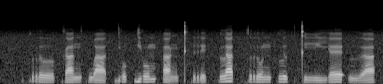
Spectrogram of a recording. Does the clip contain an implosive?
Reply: no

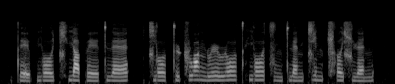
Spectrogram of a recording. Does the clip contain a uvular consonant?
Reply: no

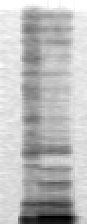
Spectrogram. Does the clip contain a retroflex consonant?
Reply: no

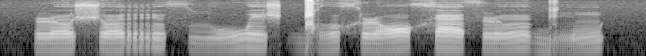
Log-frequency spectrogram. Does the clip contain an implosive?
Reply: no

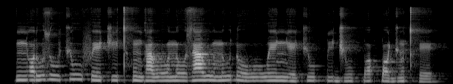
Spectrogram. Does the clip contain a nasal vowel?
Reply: yes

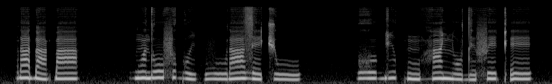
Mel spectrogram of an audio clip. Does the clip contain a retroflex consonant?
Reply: no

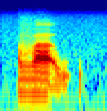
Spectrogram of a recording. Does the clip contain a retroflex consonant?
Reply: no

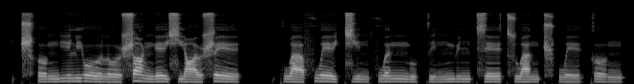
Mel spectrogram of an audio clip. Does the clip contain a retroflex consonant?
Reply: yes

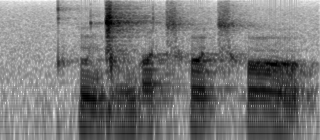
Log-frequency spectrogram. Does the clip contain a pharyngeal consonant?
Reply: no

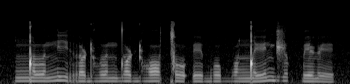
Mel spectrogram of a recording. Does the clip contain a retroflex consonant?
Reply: yes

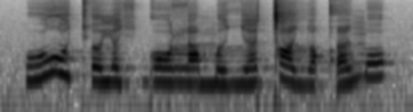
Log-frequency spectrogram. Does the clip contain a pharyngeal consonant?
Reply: no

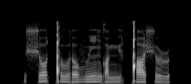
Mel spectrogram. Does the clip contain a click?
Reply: yes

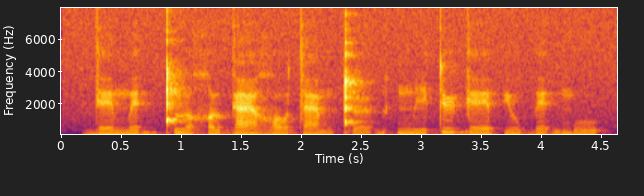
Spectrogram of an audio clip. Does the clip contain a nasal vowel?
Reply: no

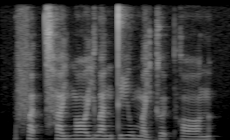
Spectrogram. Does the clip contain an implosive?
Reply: no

